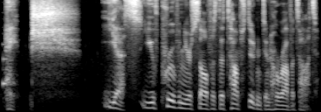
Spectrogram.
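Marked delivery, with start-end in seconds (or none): 0.1-1.1 quick whispered shush; hushing whisper. Acted. Alhaitham silencing the chattering student, whispered hush. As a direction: cut him off with a hushed shh.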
